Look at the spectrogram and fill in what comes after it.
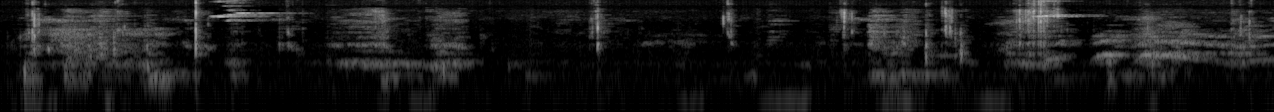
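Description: A person biting and chewing fuchka (panipuri), the hollow fried puri shells filled with spiced water. The shells crunch and crackle in irregular clicks as they are chewed.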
